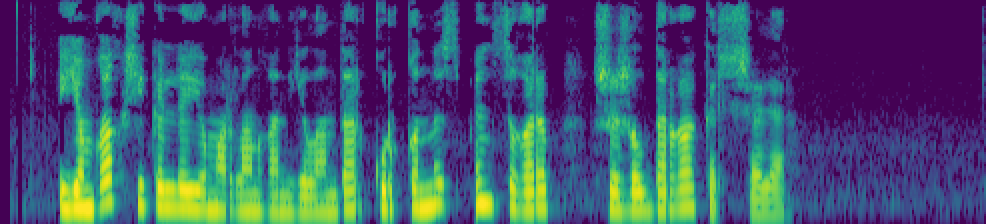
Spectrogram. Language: Bashkir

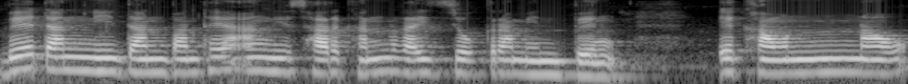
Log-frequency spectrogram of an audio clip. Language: Bodo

